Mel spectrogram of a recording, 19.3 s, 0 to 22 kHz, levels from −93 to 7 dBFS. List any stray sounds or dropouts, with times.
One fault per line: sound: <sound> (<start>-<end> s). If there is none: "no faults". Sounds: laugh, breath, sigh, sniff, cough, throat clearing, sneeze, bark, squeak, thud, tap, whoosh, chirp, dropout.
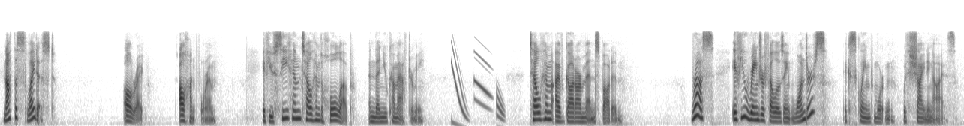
sound: chirp (9.0-10.1 s)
